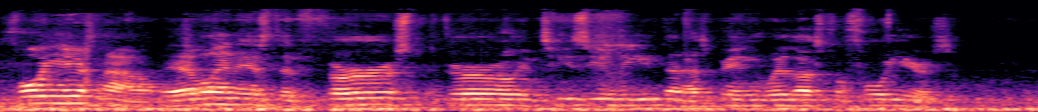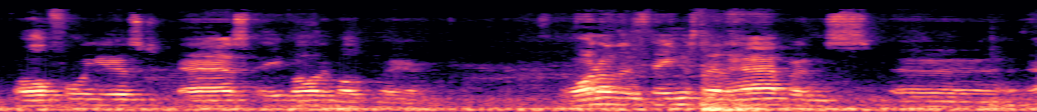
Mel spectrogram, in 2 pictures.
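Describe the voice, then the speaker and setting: Man, accented coach, earnest and rambling, slightly high voice, roomy distant sound. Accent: non-native English. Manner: earnest, emotional, rambling with fillers. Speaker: volleyball club coach. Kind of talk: speech at a signing ceremony. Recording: echoey room, far from mic, noisy.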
